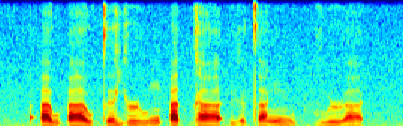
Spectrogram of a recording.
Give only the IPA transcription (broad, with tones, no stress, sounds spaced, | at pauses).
ʔ a˧ w ʔ aː˧˥ w t̪ əː˧˥ j ɹ u˧˥ ŋ ʔ a˦˥ t̚ ɣ aː˨˩ ʔ ɨ˨˩ ə̯ t̪ a˨˩˦ ŋ m u˨˩ p̚ v u˧˥ ɹ a˨˩ k̚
